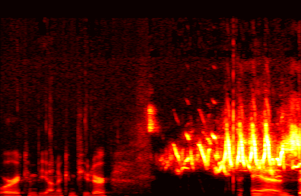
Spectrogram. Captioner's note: birds chirping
